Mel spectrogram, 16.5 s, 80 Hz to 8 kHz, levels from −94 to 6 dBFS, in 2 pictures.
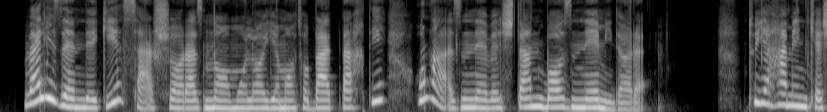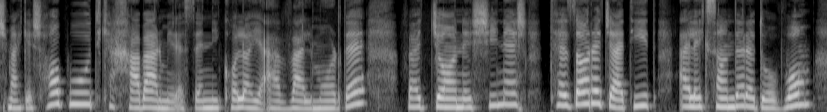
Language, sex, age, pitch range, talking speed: Persian, female, 30-49, 210-280 Hz, 105 wpm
